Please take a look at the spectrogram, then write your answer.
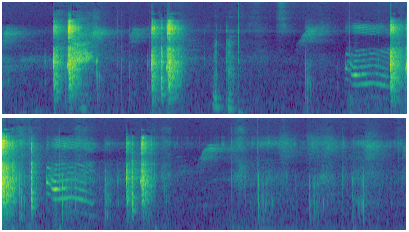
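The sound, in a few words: cat meowing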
